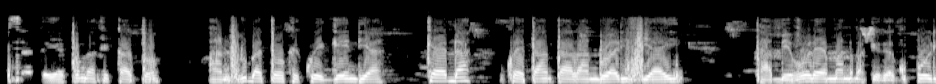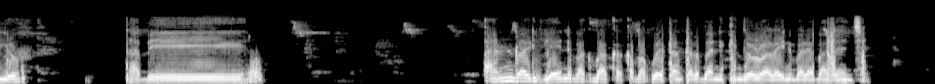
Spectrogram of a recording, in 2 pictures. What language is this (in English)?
Amba (Uganda)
